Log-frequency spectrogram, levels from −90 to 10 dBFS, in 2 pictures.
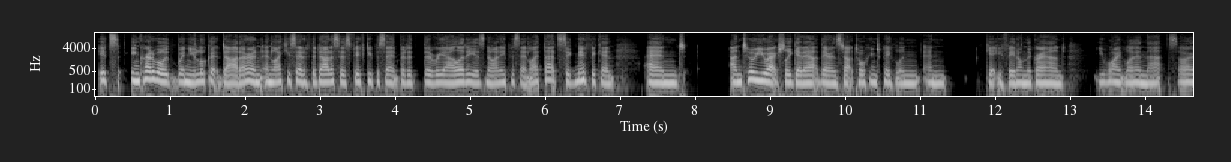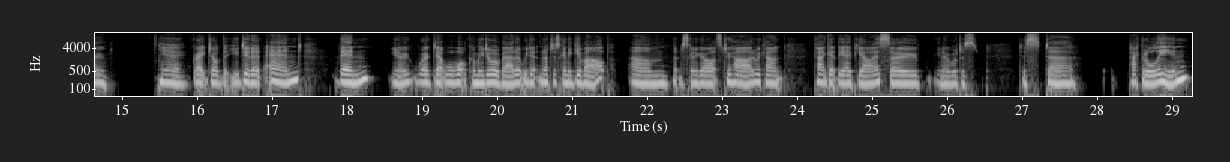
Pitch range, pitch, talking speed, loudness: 175-195 Hz, 185 Hz, 215 wpm, -23 LUFS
